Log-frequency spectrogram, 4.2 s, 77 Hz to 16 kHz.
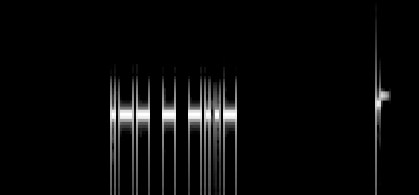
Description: Morse code, heard as a keyed tone, about 28 wpm, 700 Hz. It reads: WTX
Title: ARRL Sections 28wpm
